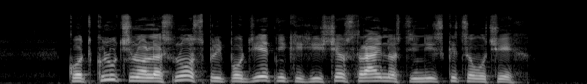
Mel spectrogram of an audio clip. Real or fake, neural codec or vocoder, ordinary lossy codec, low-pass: real; none; none; 10.8 kHz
